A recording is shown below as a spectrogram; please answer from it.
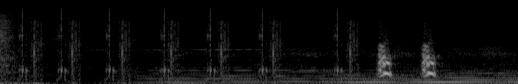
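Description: In the video game Nightmares from the Deep 3, a dog gives two short, sharp barks near the end, after a series of evenly spaced footsteps and over a soft ambient music bed.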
